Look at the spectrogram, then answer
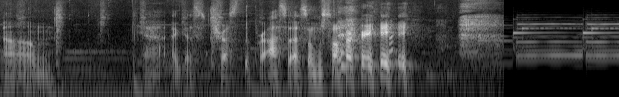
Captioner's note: laughs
